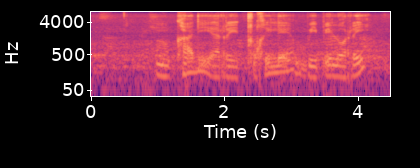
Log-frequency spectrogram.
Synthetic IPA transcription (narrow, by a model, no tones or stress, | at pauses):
mʊkʰadirɪt͡ɬʼʊχḭlebʊipʼɪlɔrɪ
